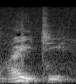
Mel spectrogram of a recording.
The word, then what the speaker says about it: Haiti: which is pronounced Haiti.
